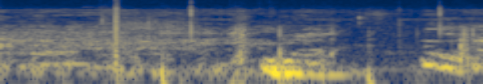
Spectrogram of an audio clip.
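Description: Faint, low speech with a few light clicks and knocks from the handheld phone being moved about.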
